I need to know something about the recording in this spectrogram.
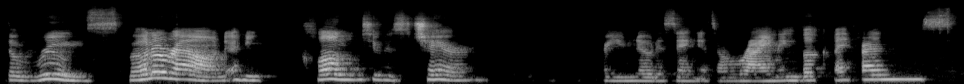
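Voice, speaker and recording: A woman's voice: medium pitch, sharp tone. A woman reading a children's story aloud in a dramatic, playful way, with chatty asides to her listeners. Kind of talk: expressive picture-book reading with chatty asides. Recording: roomy, echoing sound.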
